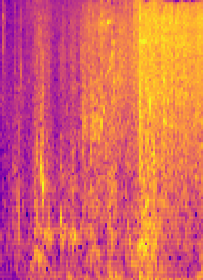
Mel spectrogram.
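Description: A pickaxe swings through the air and strikes.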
